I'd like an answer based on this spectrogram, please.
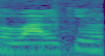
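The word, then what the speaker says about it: walking: वॉकिंग नहीं, L silent होता है।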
